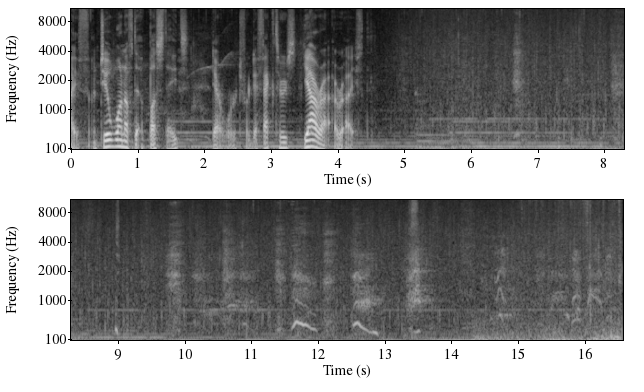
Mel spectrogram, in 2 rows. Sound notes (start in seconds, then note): 4.8 rain; 4.8 unnamed woman struggling for breath; 13.3 Yara screaming in the distance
